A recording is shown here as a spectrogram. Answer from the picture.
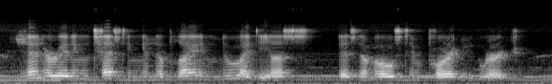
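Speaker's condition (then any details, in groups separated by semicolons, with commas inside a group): ALS, speech-generating device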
